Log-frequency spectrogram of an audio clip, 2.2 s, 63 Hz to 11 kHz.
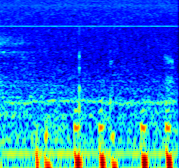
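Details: Third heart sound (S3) heard on stethoscope during a cardiac physical examination.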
